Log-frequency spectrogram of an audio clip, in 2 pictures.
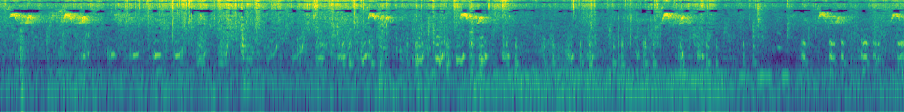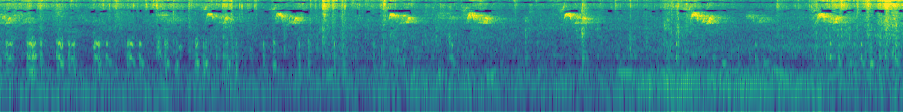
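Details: Guinea pigs, mother Coconut and babies Pistachio, Pumpkin and Snow, kept as pets: quick strings of soft stacked chutters, roughly three per second, broken by pauses, with recurring high thin chirps and bedding rustle throughout.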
